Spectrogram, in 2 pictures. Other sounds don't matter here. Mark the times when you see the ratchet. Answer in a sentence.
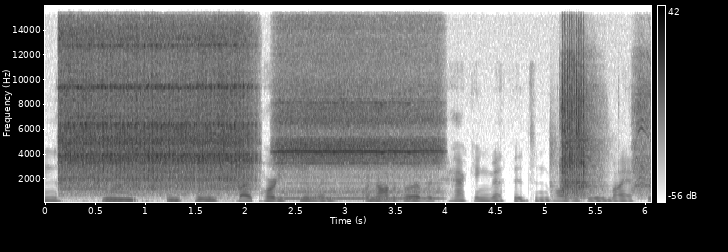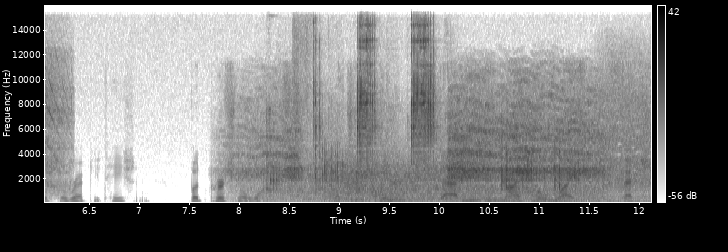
The ratchet can be heard from 0.1 to 2.2 s, from 5.0 to 6.3 s and from 8.2 to 10.2 s.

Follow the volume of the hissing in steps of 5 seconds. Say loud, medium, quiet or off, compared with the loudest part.
off, loud, loud.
